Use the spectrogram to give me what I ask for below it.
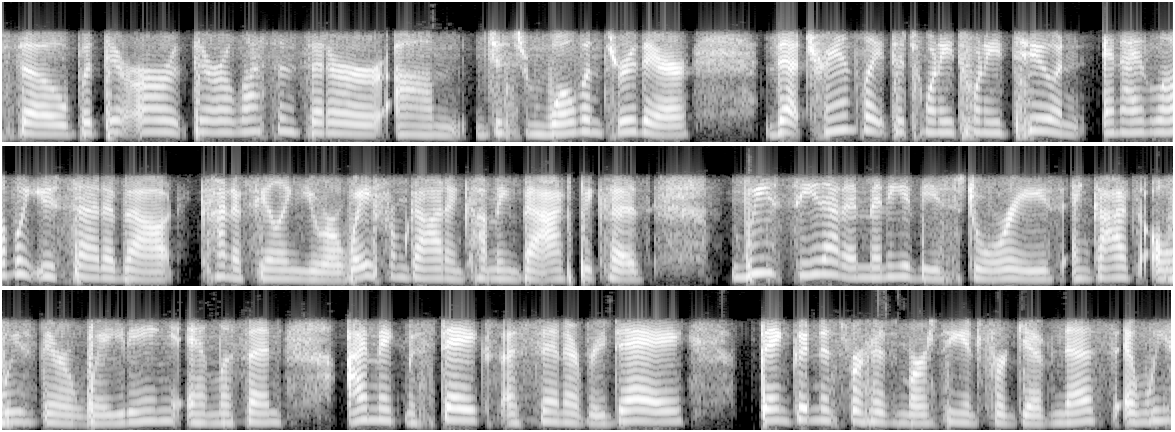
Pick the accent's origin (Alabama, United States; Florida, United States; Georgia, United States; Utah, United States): Florida, United States; Sanford; I will. I'm born and raised in Sanford, so.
